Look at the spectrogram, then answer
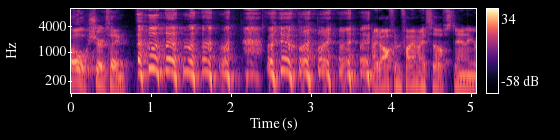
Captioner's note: cry-laughs loudly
